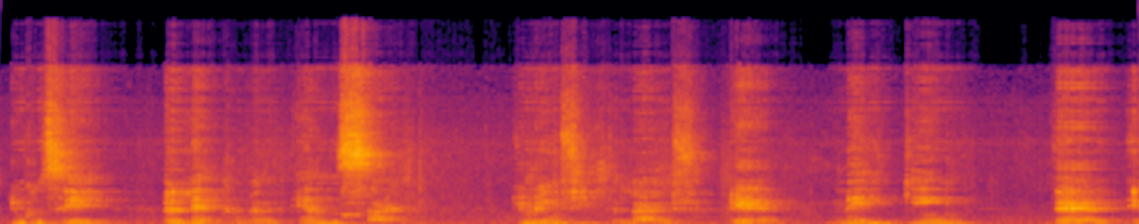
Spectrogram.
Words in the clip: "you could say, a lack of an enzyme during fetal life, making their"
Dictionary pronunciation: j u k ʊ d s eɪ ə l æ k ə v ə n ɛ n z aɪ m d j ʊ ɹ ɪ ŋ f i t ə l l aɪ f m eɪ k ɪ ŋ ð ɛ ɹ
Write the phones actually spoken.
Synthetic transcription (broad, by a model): j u k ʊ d s eɪ ə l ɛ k ə v ə n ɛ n s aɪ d j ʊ ɹ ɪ ŋ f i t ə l l aɪ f m eɪ k ɪ ŋ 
